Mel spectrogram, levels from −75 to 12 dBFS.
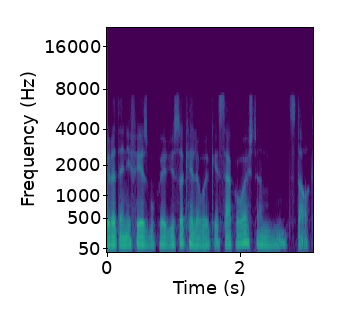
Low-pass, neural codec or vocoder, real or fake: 7.2 kHz; codec, 16 kHz, 0.3 kbps, FocalCodec; fake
